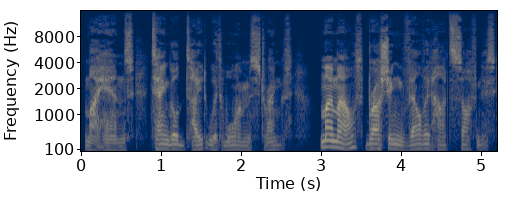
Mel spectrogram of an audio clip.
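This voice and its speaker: A man's voice: on the low side, fairly bright tone, no echo, clean studio sound. Man narrating an intimate audiobook. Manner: intimate, measured storytelling. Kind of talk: first-person romance narration.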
